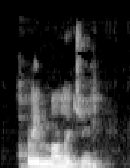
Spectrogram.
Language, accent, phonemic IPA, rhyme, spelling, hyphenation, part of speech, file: English, Southern England, /ˌpɒləˈmɒləd͡ʒi/, -ɒlədʒi, polemology, po‧le‧mo‧lo‧gy, noun, LL-Q1860 (eng)-polemology.wav
- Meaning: The study of human conflict and war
